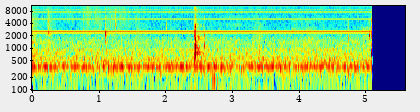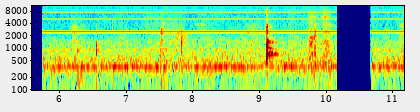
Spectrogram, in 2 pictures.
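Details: A child with hiccups: a few brief, sharp hiccups several seconds apart against a quiet, steady room hum.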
